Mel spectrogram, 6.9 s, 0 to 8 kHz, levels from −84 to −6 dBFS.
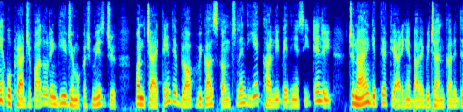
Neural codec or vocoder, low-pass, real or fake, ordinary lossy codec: codec, 16 kHz, 0.5 kbps, X-Codec, HuBERT features, trained on LibriSpeech; none; fake; none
